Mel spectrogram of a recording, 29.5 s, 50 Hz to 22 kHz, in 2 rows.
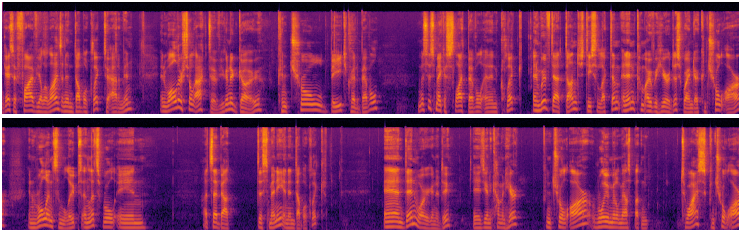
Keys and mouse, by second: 2.4 middle click, 4.0 shift+middle click, 5.0 shift+middle click, 6.2 ctrl+b, 10.3 alt+a, 11.6 middle click, 12.3-12.7 middle drag, 13.7 ctrl+r, 20.9-21.8 middle drag, 22.3-22.8 middle drag, 23.2 shift+middle click, 24.5 ctrl+r, 28.5 ctrl+r.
